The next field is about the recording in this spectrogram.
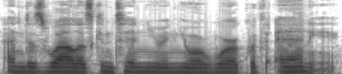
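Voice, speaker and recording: A woman playing a cold, controlling villain in an audio drama, speaking in a condescending, commanding, measured way. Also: low voice, flat delivery, clear, resonant tone, no room sound, lightly acted. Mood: cold, businesslike.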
